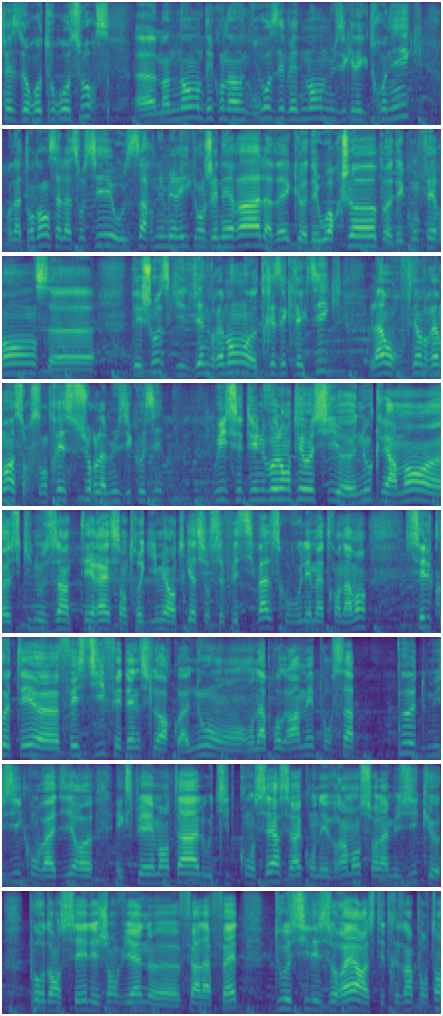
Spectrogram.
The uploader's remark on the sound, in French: Captation des sets à la Station Rose réalisée par l'équipe de Cosmic Show de Radio Prun'.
